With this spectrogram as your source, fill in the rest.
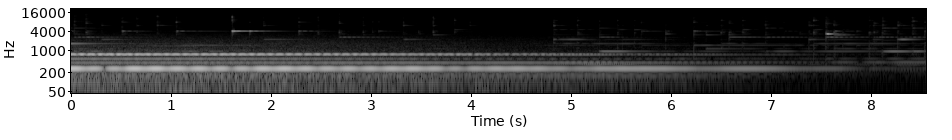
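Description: A singing bowl rings with a deep, steady hum that slowly fades.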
